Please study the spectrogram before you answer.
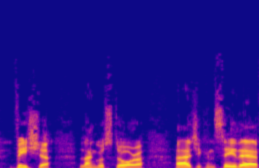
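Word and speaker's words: Villa La Angostura: to noiken but outside the town of via langostore or as the locals say visha langustora as you can see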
